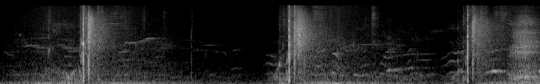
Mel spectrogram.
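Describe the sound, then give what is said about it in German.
A whip is swung and cracked three times at a steady, unhurried pace, each sharp snap ringing out loudly, with a brief swish before it and quiet outdoor ambience between. “Ja, du musst halt zusehen, dass die Peitsche lang bleibt, ne?”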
